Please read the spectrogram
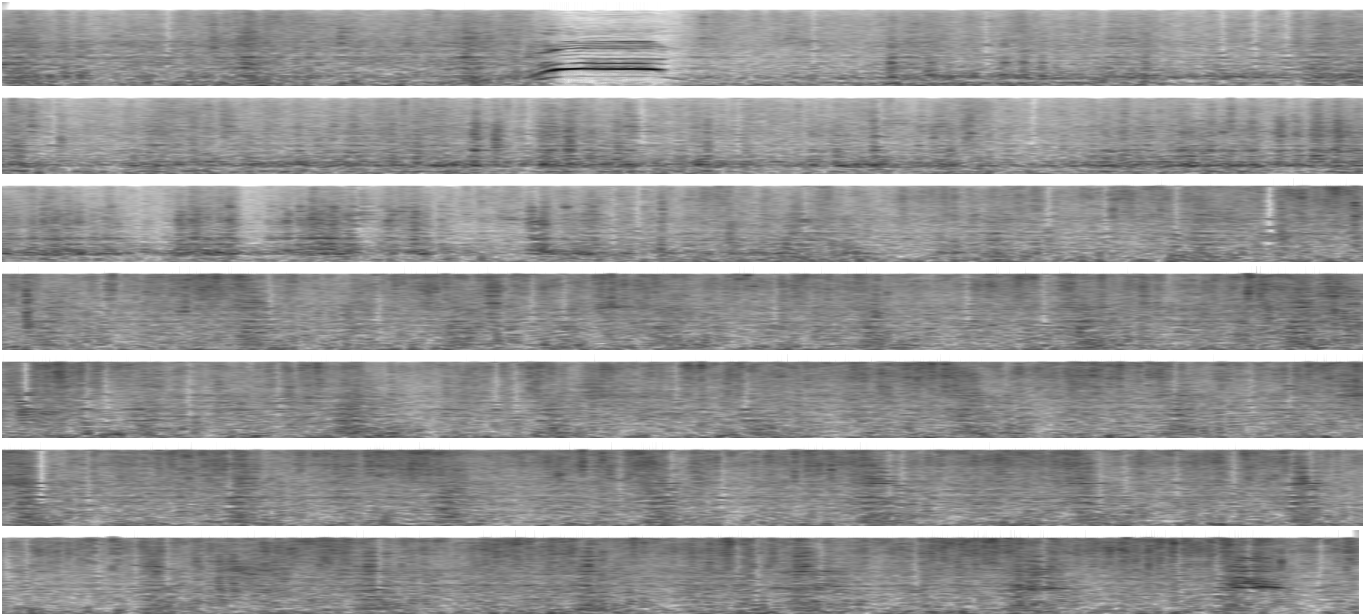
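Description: Steady rushing wind and low rumble picked up by a camera inside the clear fairing of a pedal-powered aircraft as it moves fast along the runway. A brief shouted voice comes about two seconds in.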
